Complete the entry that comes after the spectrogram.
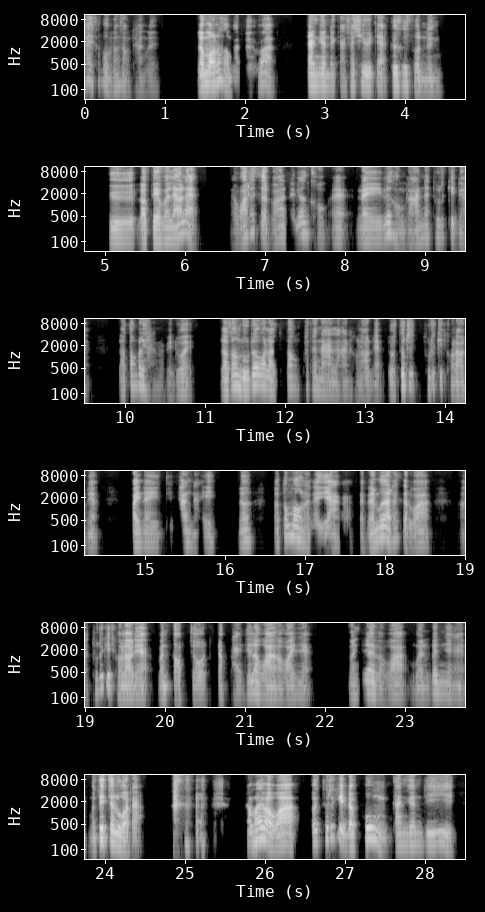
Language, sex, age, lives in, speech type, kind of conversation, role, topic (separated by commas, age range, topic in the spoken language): Thai, male, 45-49, Thailand, conversation, podcast, guest, คุณวางแผนการเงินอย่างไร ก่อนตัดสินใจเปลี่ยนงานครั้งใหญ่?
